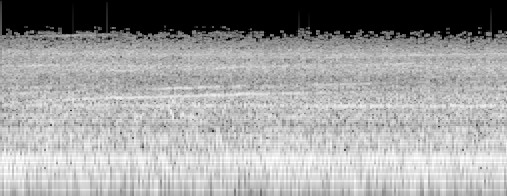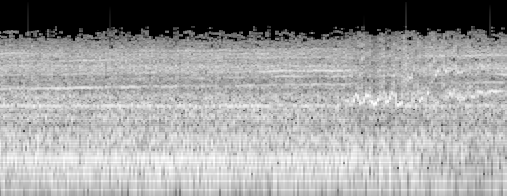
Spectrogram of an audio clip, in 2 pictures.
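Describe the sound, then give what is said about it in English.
A loud, steady roar from the engine of the Fire Flash aircraft runs throughout as it lands on the runway, supported by elevator cars. A constant droning hum sits under broad rushing noise with no pauses, and no one speaks. “The engine sprang to life, and the wing rose just enough for the radio truck to race into position beneath it.”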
